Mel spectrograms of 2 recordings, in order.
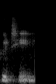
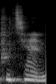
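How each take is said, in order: First: It is said with an English pronunciation. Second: It is said with a Quebec French pronunciation. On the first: This is how people outside Quebec say it. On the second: This is how people from Quebec say it.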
